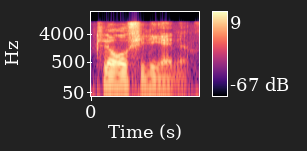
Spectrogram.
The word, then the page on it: chlorophyllienne: Paris; [klɔ.ʁɔ.fi.liɛn]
